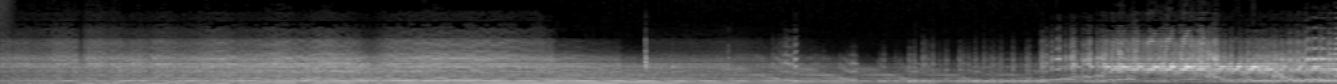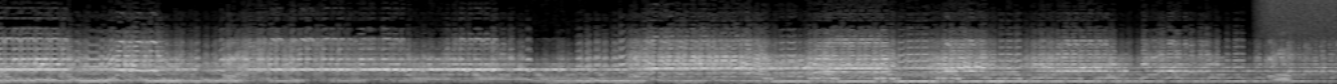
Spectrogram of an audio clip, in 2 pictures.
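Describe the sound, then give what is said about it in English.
Bowed electric guitar, heavily distorted, drawing long sustained droning tones that swell and shift with echoing effects, loud and continuous throughout. “you really have great bow technique”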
